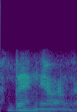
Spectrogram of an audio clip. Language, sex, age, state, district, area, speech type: Telugu, male, 18-30, Andhra Pradesh, West Godavari, rural, conversation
